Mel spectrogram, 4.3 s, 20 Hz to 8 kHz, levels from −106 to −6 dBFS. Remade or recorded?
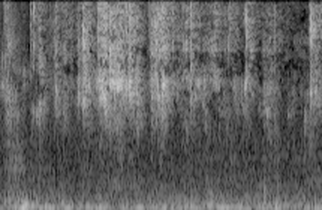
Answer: remade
